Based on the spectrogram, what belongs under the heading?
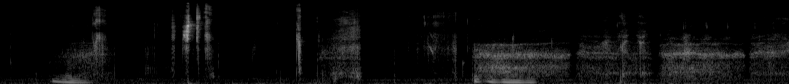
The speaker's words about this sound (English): Don't you dare cover your mouth. Those little gasps of yours are music to my ears.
